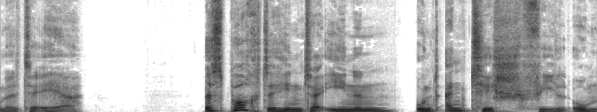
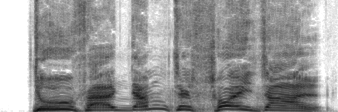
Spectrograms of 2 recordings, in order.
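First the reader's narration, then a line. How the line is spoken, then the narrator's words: Shrieking. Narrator (German): kreischte er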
